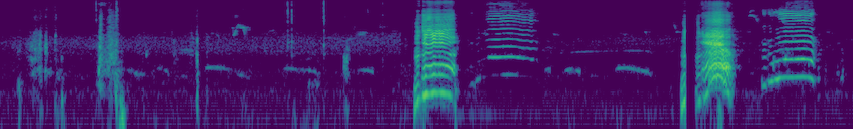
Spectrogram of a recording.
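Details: Domestic she-goat separated from her herd, crying while her ill kid stands beside her; two loud bleats each followed by a thinner, higher bleat, possibly from the kid, amid scattered clicks and knocks.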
